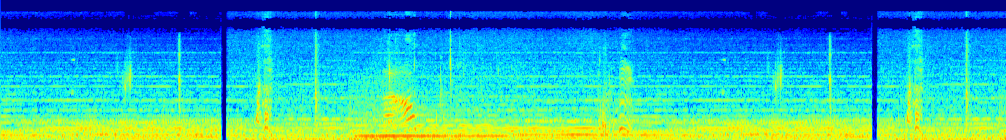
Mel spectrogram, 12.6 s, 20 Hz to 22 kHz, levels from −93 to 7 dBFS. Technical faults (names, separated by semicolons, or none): DAB burbling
